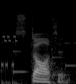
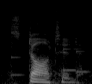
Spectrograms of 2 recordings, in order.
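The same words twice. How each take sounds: First: The middle T is softened, not crisply released. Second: The middle T is clearly and crisply pronounced. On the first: The speaker calls it wrong. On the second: The speaker calls it right.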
